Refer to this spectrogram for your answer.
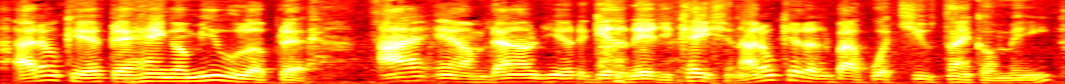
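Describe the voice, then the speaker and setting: Noticeable background noise sits behind a man of medium pitch who talks at a moderate pace with lively intonation. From Louisiana. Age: 60s. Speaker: audience member. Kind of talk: heated debate. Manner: animated.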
